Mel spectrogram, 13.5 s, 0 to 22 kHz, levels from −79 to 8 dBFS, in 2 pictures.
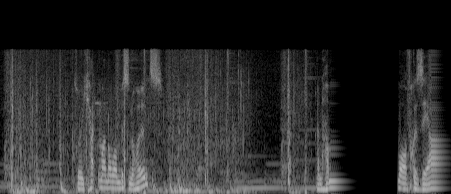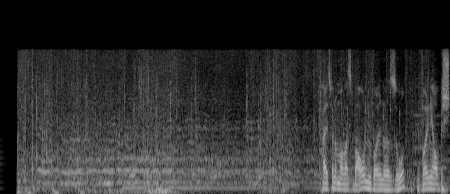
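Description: At 4.97 s a call audio freeze begins, likely from held-up packets draining the jitter buffer. The last sound stretches into a fading buzz, then about 0.65 s of silence. On a spectrogram this looks like smeared, fading bands before a blank patch. At 6.00 s the audio resumes exactly where it stopped, now a second later.

From 6.48 to 7.05 s a long network dropout cuts out about 0.54 s of audio. A brief decaying buzz turns into roughly 0.16 s of flat-line silence, and the audio returns further on with that stretch missing.

From 11.16 s to the end, a jitter buffer speed-up makes the audio hurried. It plays at 127% speed with unchanged pitch, as many tiny pitch-period slices, about 0.7 s in total, are removed. The waveform looks compressed in time, while harmonic spacing on the spectrogram stays the same. Across the whole clip, the call path's G.722 coding leaves nothing above 8 kHz.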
